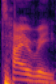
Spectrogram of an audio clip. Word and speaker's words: Tyre: by the name of Tire Nichols or Tyree am I pronoun I'm not sure if I'm pronouncing that right it's Harry Nichol Tyree thank you Tyree Nichols uh I believe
